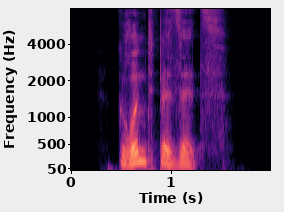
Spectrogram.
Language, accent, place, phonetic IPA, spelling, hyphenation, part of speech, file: German, Germany, Berlin, [ˈɡʁʊntbəˌzɪt͡s], Grundbesitz, Grund‧be‧sitz, noun, De-Grundbesitz.ogg
- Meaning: owned piece of land; real estate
